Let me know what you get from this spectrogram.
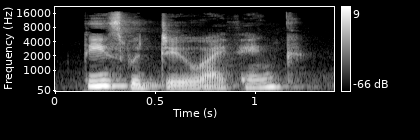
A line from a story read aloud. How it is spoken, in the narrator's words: she murmured to herself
